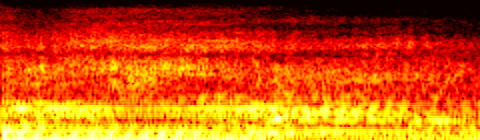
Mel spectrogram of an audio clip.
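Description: Paramotor engine and propeller running at high throttle during takeoff, holding a steady pitch and easing slightly near the end.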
